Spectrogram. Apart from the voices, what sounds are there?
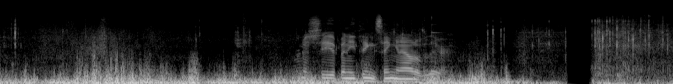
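strong wind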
